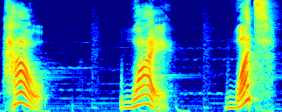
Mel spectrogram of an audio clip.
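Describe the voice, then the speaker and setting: Man putting on an excitable young girl. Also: high voice, drawn-out words, breathy edge, faint music behind, heavily acted. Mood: shocked. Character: excitable, easily shocked young girl, worried friend. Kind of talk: amateur fan fiction character reading.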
